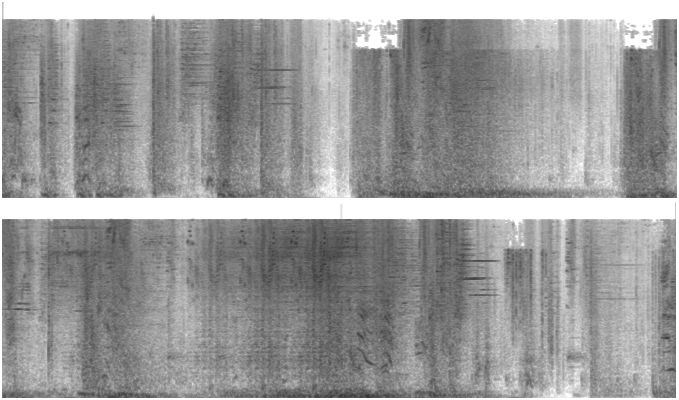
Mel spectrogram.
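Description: Blades clash and slash in quick bursts of combat.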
